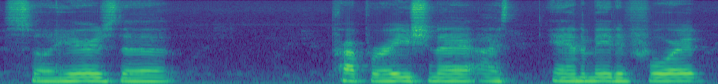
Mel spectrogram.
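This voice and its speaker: A man narrating an animation tutorial, thinking aloud as he works, with pauses and restarts. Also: on the high side, monotone, a little mellow, clean tone.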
